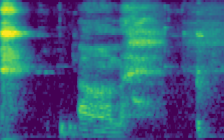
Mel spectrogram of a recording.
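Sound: glasses clinking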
